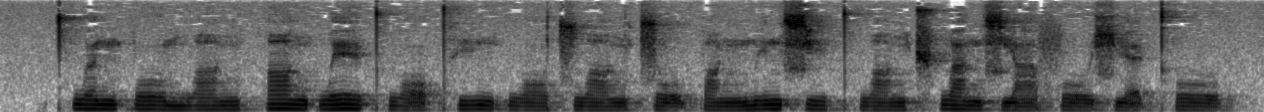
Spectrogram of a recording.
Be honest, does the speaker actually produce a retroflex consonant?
yes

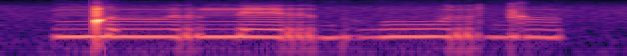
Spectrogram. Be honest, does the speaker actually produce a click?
yes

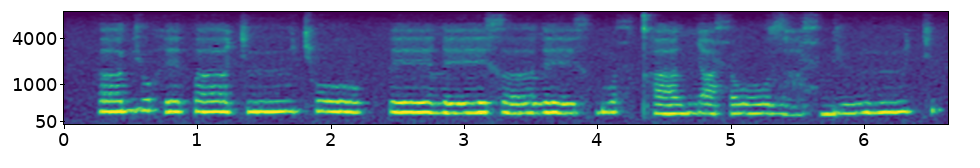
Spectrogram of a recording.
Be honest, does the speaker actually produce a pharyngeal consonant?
yes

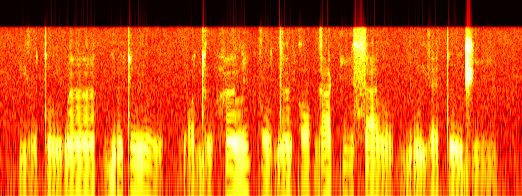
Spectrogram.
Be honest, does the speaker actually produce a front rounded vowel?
no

